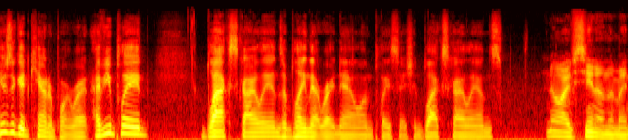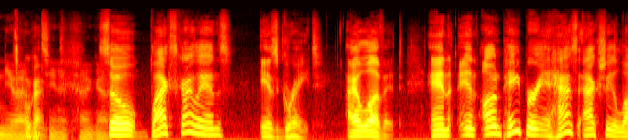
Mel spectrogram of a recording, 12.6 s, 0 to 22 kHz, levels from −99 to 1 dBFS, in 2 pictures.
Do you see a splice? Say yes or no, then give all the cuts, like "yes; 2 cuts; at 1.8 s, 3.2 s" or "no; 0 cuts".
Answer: no; 0 cuts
